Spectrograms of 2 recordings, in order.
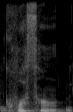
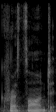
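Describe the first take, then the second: First: Croissant is said with a French-style pronunciation. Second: Croissant is said with an English-style pronunciation. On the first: This is the proper, authentic way of saying it. "I think it's actually croissant" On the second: This is the habitual local way of saying it. "so I just say croissant"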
